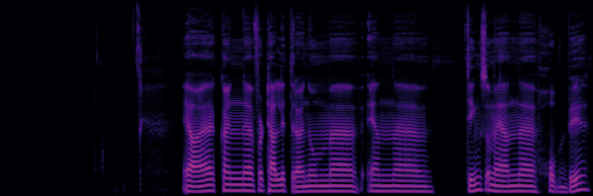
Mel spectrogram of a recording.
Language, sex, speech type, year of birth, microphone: Norwegian, male, spontaneous, 1970, Shure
